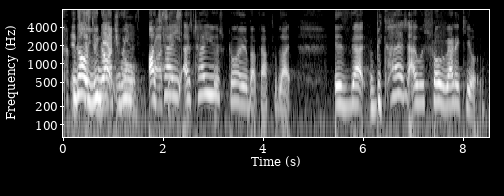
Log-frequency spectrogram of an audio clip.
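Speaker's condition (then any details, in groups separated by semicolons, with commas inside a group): Cerebral palsy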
